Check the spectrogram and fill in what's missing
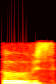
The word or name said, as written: hooves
